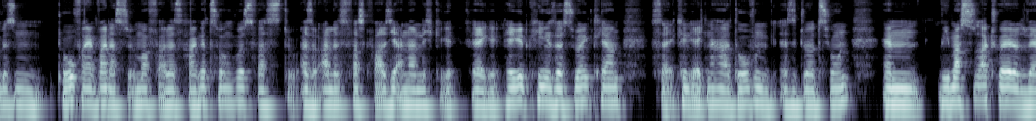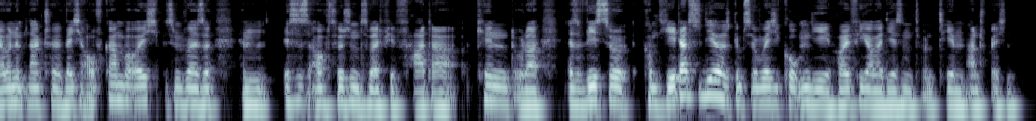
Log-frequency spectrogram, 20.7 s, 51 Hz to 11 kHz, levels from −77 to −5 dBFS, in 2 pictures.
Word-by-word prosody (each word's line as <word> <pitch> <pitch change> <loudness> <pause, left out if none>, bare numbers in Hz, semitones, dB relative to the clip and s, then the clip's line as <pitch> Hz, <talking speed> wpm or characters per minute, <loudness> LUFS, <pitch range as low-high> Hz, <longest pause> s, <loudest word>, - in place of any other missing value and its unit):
'n - - -5
bisschen 100 -2 -3
doof 120 +3 +1
einfach, 110 0 +3
dass 100 -1 +2
du - - -6
immer 105 0 -1
für 100 - -4
alles 100 -1 0
herangezogen 110 +1 -1
wirst, 115 -2 +1
was 100 -1 +2
du - - -11
also 100 -4 -1
alles, 105 0 -1
was 105 -2 +2
quasi 105 +3 0
anderen 105 -1 0
nicht 100 -1 -3
ge 100 +1 -7
rege 100 -1 +3
regelt 115 +2 +3
kriegen, 120 - 0
das 110 - 0
wirst 105 -2 +3
du - - 0
dann 120 +1 +1
klären. 115 -1 -1 0.3
Das - - -5 0.2
klingt 115 -1 -2
echt 110 -2 0
nach 110 - -1
'ner 105 -2 -1
doofen, 105 -1 -2
äh, 105 - -4
Situation. 105 +4 -1 0.3
Ähm, 110 -2 +3
wie 115 0 0
machst 115 0 +6
du's 125 - -3
aktuell, 115 -2 +5
also 100 -2 -1
wer 105 -1 +4
übernimmt 115 0 0
denn 110 - +1
aktuell 110 -2 -2
welche 110 +1 +1
Aufgaben 130 -2 -2
bei 125 - -1
euch? 125 0 +1
Beziehungsweise, 110 -1 0 0.3
ähm, 105 -1 -2 0.2
ist 110 +1 0
es 120 - +2
auch 110 -1 -2
zwischen 115 +3 -1
zum 105 +1 -1
Beispiel 100 0 -1
Vater, 95 -1 -3 0.2
Kind 120 -3 -2
oder 100 -1 +1 0.2
also, 105 -1 -1
wie 120 - +5
ist 120 -1 +6
so 120 -2 +2
kommt 110 -2 -4
jeder 120 +9 +8
zu 160 -1 -1
dir 160 0 +4
oder 135 - -1
gibt's 120 -1 -1
da 110 - -3
irgendwelche 115 0 0
Gruppen, 115 0 -2
die 105 -2 -1
häufiger 105 +1 +1
bei 100 -1 +1
dir 100 +1 -1
sind 100 -1 -4
und 95 +1 -8
Themen 100 0 -2
ansprechen? 95 -1 -5
110 Hz, 235 wpm, -23 LUFS, 100-115 Hz, 0.3 s, jeder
